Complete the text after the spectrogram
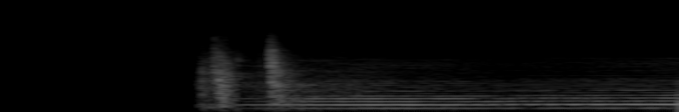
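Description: A wooden door creaks slowly open with a low groan.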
